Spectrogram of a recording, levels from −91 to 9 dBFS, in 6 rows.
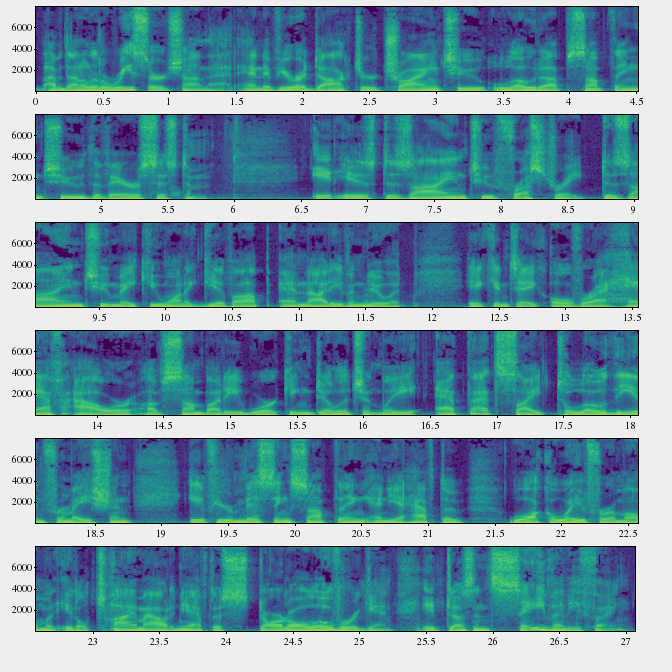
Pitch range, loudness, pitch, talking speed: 90-115 Hz, -14 LUFS, 105 Hz, 190 wpm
